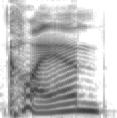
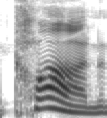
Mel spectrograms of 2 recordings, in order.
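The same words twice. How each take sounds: First: It is said with an American accent. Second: It is said without an American accent. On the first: The speaker calls it wrong. "that's the American" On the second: The speaker calls it right. "it would be clan"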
